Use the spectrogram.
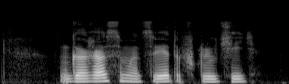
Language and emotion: Russian, neutral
